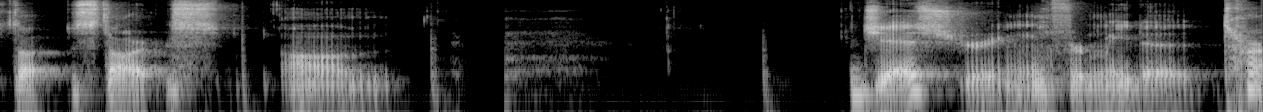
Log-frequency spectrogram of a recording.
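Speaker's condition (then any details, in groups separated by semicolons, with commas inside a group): Spastic quadriplegic cerebral palsy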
